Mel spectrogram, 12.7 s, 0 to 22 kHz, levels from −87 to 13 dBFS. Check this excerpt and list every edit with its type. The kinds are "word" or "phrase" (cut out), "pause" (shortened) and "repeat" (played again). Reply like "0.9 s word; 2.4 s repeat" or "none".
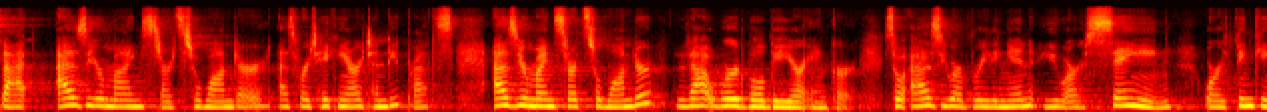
6.6 s pause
